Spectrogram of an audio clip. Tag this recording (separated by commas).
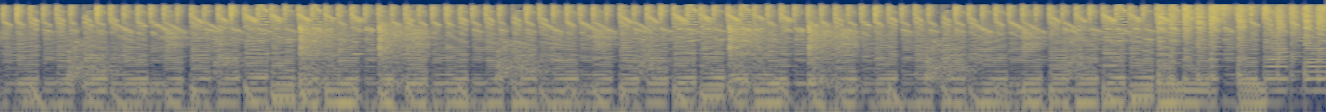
Music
